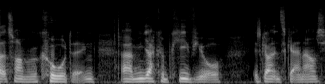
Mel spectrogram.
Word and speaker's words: Kiwior: And also, it looks like today or tomorrow, at the time of recording, Jakub Kiwior is going to get announced. I got the pronunciation spot on.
